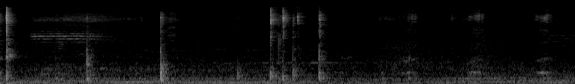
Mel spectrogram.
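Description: Large tailor's shears snipping through cotton fabric, giving sharp metallic clicks of the blades: a loud one at the start, a few single ones, then a quick run of four snips about three seconds in.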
